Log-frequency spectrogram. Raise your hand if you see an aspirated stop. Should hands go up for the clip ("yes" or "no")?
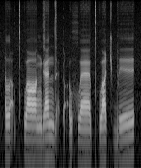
yes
